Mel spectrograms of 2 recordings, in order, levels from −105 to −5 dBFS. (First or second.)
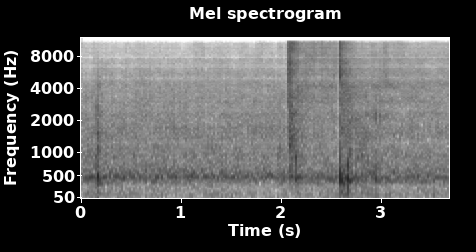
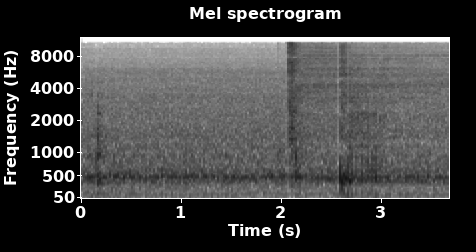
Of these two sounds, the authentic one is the second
